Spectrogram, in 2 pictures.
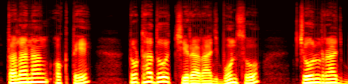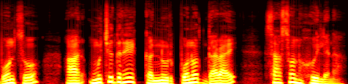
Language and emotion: Santali, neutral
